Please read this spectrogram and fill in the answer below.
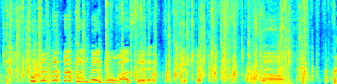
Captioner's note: laughs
